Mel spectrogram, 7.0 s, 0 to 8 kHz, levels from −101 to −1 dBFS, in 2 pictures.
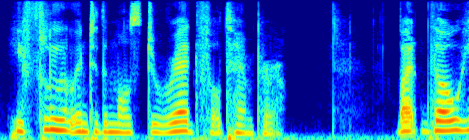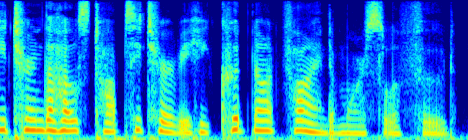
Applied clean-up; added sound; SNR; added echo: neural diffusion model UNIVERSE++.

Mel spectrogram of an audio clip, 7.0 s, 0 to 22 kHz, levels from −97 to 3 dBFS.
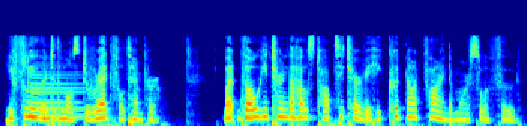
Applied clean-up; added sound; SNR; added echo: classical method log-MMSE.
